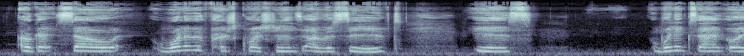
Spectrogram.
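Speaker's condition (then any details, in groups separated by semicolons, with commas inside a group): Cerebral palsy; uses a wheelchair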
